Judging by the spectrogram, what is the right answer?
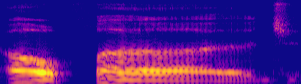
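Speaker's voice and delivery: loud, drawn-out oh fudge; mock dismay. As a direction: blurt it out in dismay. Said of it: "I'm like".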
